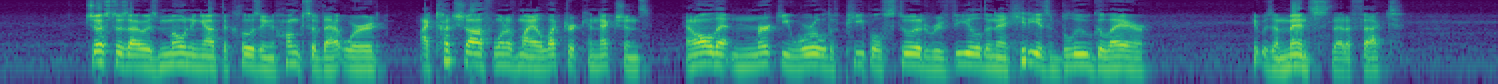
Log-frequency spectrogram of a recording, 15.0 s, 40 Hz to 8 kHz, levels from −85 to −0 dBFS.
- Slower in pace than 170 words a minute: Yes, average, 155 wpm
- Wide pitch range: No, average, 3.2 semitones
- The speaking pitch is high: No, low, 125 Hz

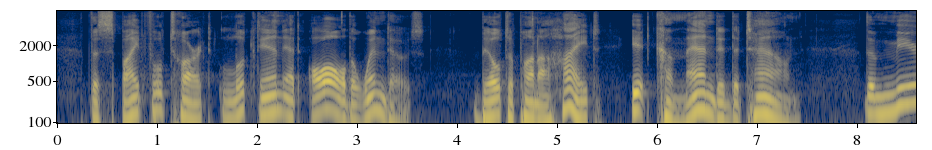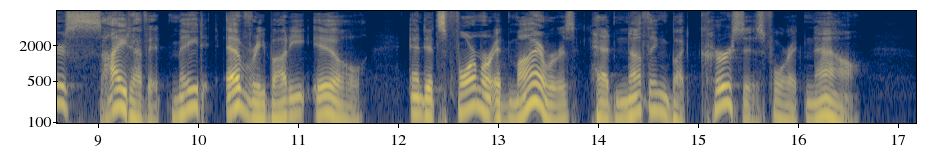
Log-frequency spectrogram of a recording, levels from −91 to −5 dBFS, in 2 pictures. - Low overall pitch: Yes, low, 120 Hz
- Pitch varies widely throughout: Yes, wide, 5.9 semitones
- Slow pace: Yes, slow, 125 wpm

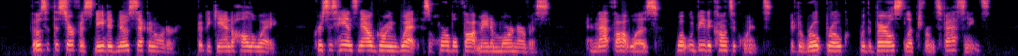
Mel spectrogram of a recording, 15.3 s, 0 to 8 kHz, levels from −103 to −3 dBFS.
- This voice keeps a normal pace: Yes, average, 180 wpm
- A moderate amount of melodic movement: No, narrow, 2.1 semitones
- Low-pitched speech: No, high, 210 Hz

